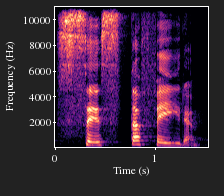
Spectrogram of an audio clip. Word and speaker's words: sexta-feira: na palavra xícara terceiro o x pode ser pronunciado como S como na palavra sexta-feira e quarto o x pode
